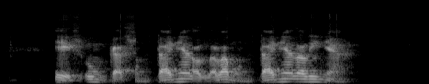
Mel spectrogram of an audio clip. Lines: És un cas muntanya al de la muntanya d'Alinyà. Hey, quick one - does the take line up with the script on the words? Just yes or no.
yes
